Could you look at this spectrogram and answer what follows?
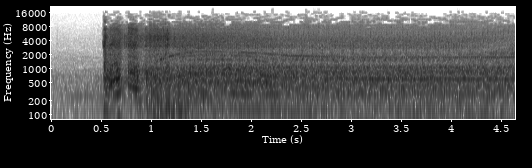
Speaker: smooth as a whisper give it a bit of gas and again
